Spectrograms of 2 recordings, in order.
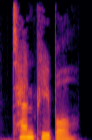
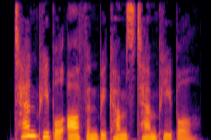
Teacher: But what happens when is followed by a sound made with the lips like porb then often assimilates to because m is also a bilabial sound. Your tongue prepares for the bilabial sound by making the preceding sound bilabial too. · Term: assimilation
